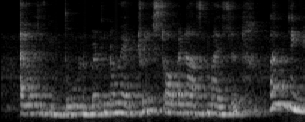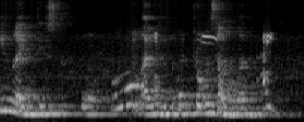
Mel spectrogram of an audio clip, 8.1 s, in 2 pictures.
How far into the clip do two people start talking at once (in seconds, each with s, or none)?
5.8 s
